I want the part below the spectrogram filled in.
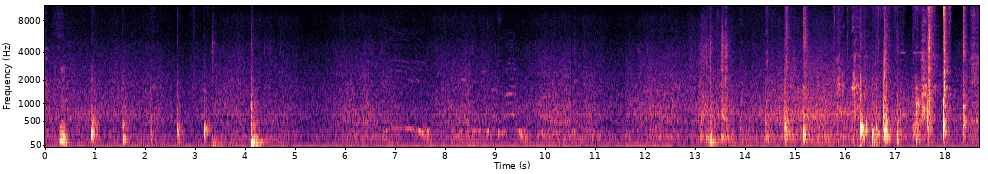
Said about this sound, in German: Warum, warum ziehst du deine Schuhe aus und wirfst sie ins Meer?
